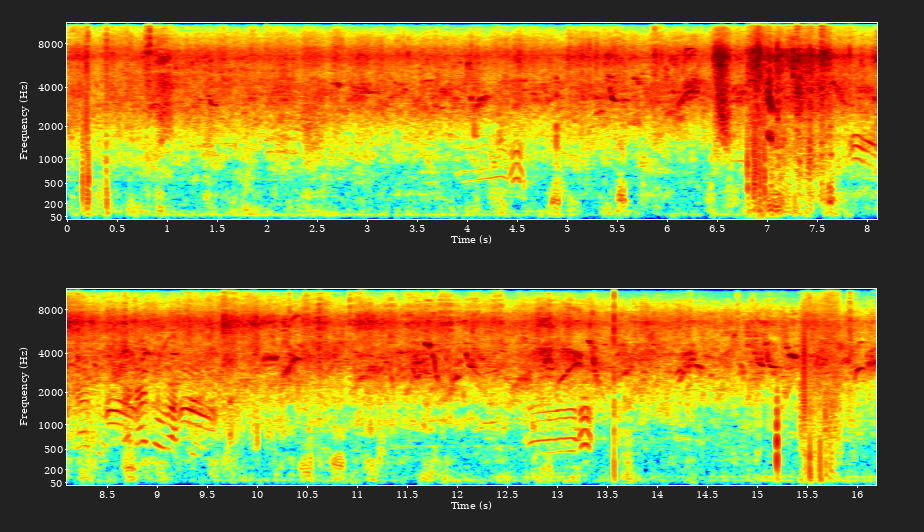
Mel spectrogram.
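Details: Farm pigs in Bangladesh: brief harmonic squeals come in quick clusters of three or four, with a loud noisy burst in between, against constant high-pitched ambient hiss and some voices.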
